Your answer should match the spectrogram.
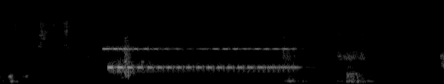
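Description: A telephone ringing: one electronic ring of about two seconds, a warbling two-tone trill that starts about a second in.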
